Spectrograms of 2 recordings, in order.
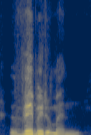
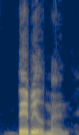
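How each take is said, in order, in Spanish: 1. Se dice con pronunciación japonesa. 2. Se dice con pronunciación inglesa. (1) "en japonés le pusieron Devilman" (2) "que es Devilman en inglés"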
